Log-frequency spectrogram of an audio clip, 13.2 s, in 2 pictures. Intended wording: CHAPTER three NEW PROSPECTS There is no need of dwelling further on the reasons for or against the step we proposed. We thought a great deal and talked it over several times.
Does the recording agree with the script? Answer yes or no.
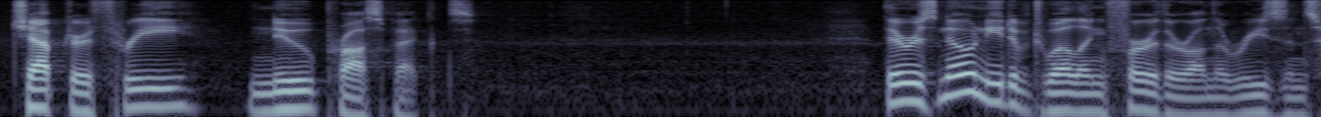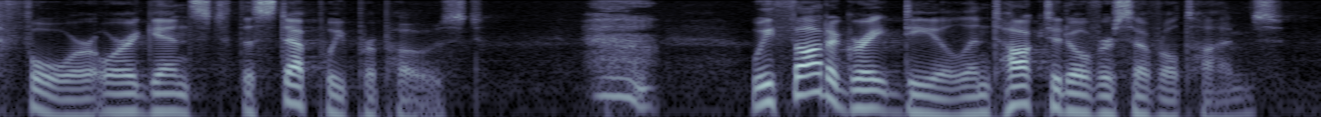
yes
